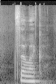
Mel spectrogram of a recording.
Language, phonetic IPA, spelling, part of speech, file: Czech, [ˈt͡sɛlɛk], celek, noun, Cs-celek.ogg
- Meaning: whole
